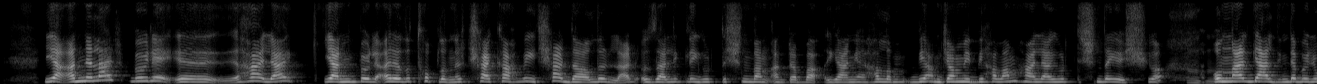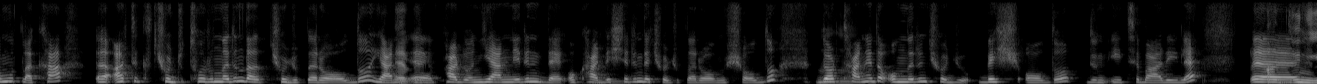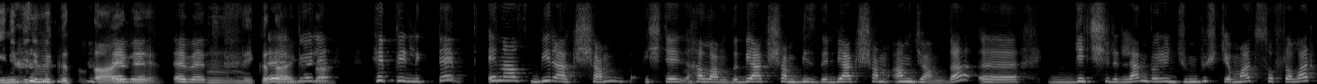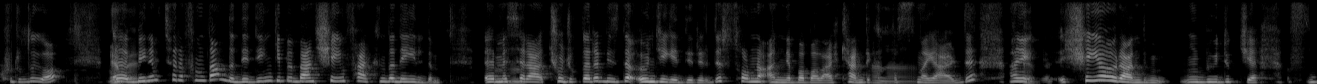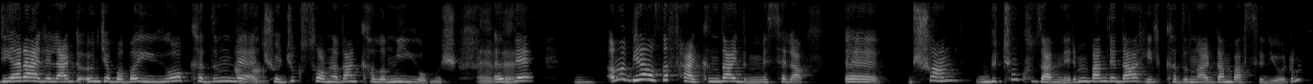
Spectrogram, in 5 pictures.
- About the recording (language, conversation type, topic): Turkish, podcast, Çocukluğunuz, kendinizi ifade ediş biçiminizi nasıl etkiledi?
- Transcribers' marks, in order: other background noise; chuckle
